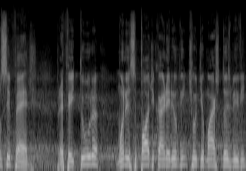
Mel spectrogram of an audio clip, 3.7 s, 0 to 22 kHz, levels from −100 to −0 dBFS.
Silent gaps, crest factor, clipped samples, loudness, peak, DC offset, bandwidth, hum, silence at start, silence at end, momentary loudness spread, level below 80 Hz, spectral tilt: none; 14 dB; under 0.1%; -38 LUFS; -22 dBFS; under 0.1%; 16 kHz; none; 0 s; 0 s; 6 LU; -62 dBFS; -6 dB/octave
